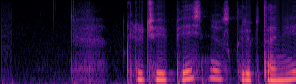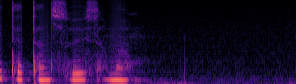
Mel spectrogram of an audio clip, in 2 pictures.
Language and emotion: Russian, sad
